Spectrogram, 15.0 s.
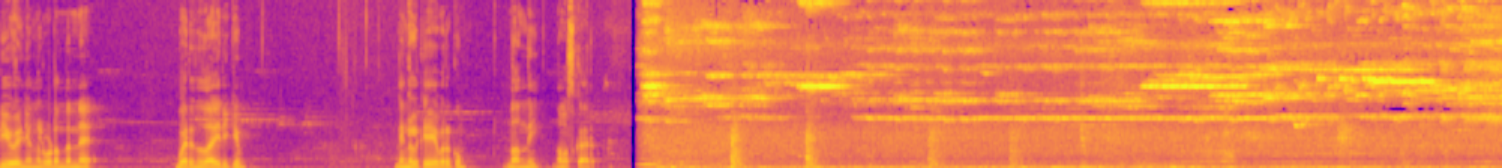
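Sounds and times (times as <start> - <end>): high-pitched wheel squeal: 6.4 - 15.0
train low rumble: 6.4 - 15.0
wheel knocks: 6.7 - 12.1.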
